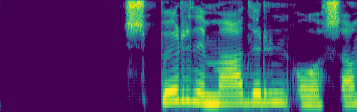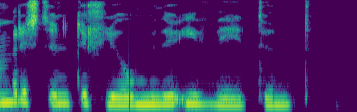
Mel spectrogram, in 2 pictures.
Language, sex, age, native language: Icelandic, female, 13, Icelandic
